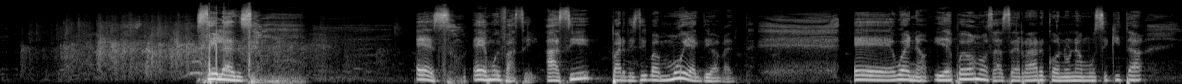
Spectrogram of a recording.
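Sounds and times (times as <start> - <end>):
audience clapping: 0.0 - 4.1
speech: 2.0 - 2.8, 4.2 - 7.6, 8.5 - 11.7.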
